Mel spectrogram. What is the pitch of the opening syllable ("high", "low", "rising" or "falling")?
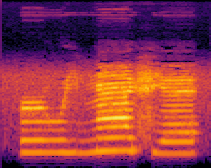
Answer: low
